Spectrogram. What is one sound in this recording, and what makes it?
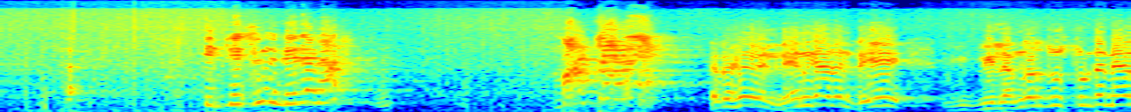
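A woman speaks loudly and with animation nearby.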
